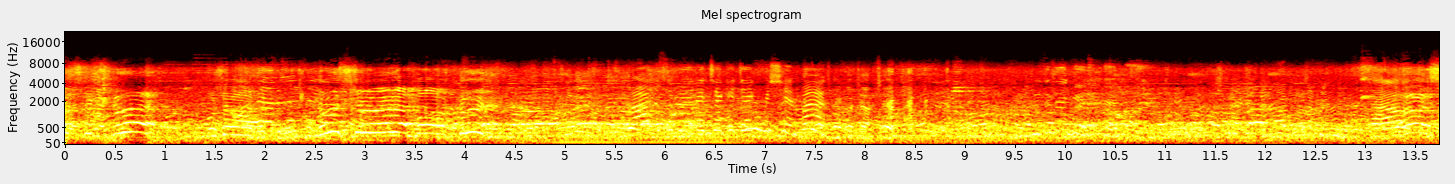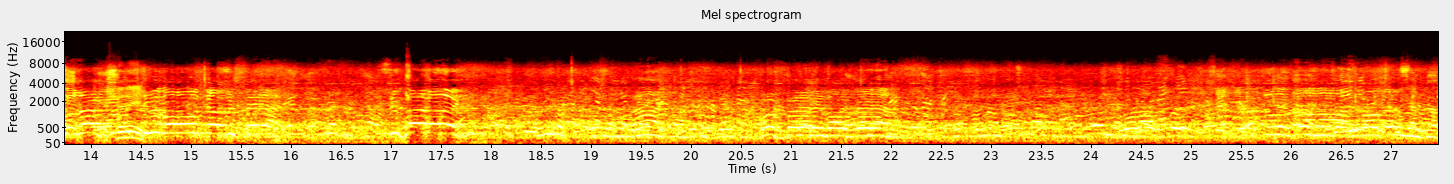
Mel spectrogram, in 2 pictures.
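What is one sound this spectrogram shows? A busy crowd of men and women chatters all around outdoors.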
